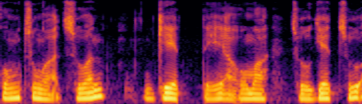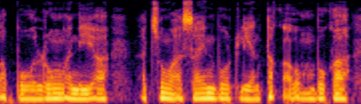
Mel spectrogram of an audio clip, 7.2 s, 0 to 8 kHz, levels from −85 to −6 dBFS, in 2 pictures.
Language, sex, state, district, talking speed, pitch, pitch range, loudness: Mizo, male, Mizoram, Aizawl, 205 wpm, 105 Hz, 100-115 Hz, -17 LUFS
